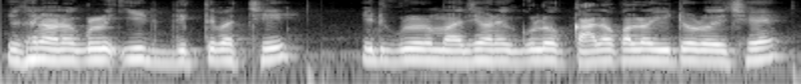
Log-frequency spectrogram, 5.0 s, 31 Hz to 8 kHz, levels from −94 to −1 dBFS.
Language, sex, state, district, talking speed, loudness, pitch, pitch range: Bengali, male, West Bengal, Alipurduar, 145 wpm, -13 LUFS, 155 Hz, 150-160 Hz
